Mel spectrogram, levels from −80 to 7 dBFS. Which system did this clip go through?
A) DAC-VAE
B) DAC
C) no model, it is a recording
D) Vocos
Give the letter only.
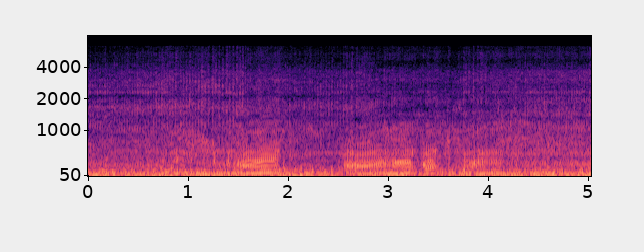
C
